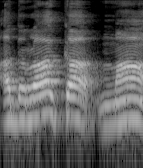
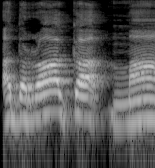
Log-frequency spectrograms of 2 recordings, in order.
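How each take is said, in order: The two takes are said the same way.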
